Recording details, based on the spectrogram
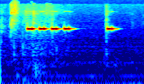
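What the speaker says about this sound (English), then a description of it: "my Google timer on my computer" A Google timer alarm on a computer beeps in a quick run of four clear electronic tones, pauses, then sounds once more, moderately loud against a quiet room.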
